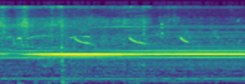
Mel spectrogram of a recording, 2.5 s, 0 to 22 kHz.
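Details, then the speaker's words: ZMZ 405 engine that stalls, sputters and pops, with revs rising and dropping; engine off, ignition on. A steady low hum with a thin high whine over it. Owner bought a connector to replace; source unconfirmed. "всё Опять [музыка] загудела в общем купил я эту фишку буду менять"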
